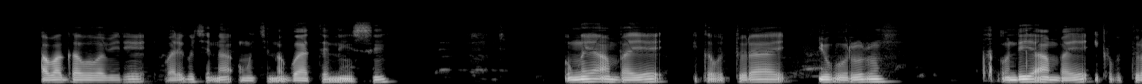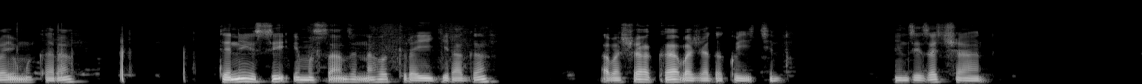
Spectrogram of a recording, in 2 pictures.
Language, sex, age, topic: Kinyarwanda, male, 25-35, government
